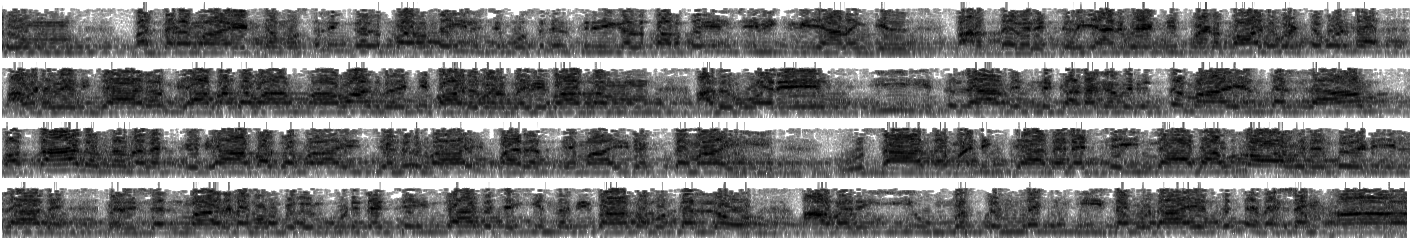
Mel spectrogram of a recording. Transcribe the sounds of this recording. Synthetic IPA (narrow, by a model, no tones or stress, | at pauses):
ɾumbɐd̪ɾɐmaːjiʈːɨmuslimɡɐɭpɐrd̪ɐjild͡ʑmuslimst̪ɾiːɣɐɭpɐrd̪ɐjild͡ʑiːʋikʲːuɣɐjaːɳe̞ŋɡil | pɐrd̪ːɐʋɐɾit͡ɕːɐrijaːnʋe̞ːɳɖipːeɽpaːɽupeʈːuɣo̞ɳɖɨ | ɐʋiɽeʋjeʋit͡ɕaːɾɐmʋjaːbɐɣɐmaːmaːʋaːnʋe̞ːɳɖipaːɽuperʋjɐʋibaːɡɐm | ɐðubo̞ːle̞ | iːislaːminːɨkɐɽɐɣɐʋiɾud̪ʱːɐmaːjend̪elːaːmpɐsaːðɐnːɐnɐlɐkːɨʋjaːbɐɣɐmaːjid͡ʑɐluraːjipɐɾɐsjɐmaːjiʋjek̚t̪ɐmaːji | uːsaːðɐmɐɽikʲːaːðɐlɐɡjɐjilːaːðeɐlːaːɦunepeːɽijilːaːðe | mɐnuʂjɐnmaːɾuɽemumbilumkuːɽilɐɡjɐjilːaːðet͡ɕe̞jːunːɐʋibʱaːɡɐmuɳɖɐlːo̞ː | ɐʋɐɾiːumːɐt̪ːundeiːsɐmuðaːjɐt̪ːinde̞ʋeʂɐmaː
